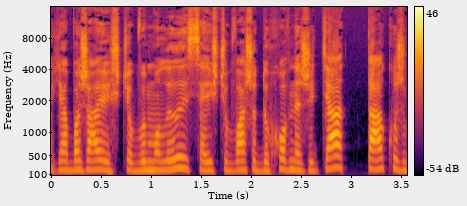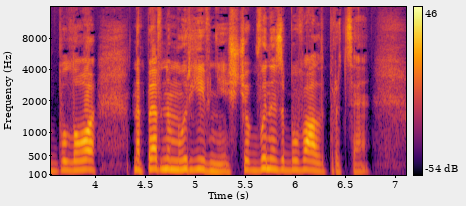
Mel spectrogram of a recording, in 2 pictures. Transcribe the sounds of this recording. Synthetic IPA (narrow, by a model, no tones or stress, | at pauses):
jabɐʒɑjʊʃt͡ʃɔbʋɪmɔlˠɪlˠɪsʲɐiʃt͡ʃɔbʋɑʃɐd̪ʊxɔwnɛʒɪtʲːat̪ɑkɔʒbʊlˠɔnɐpɛwnɔmʊɾʲiwnʲiʃt͡ʃɔbʋɪnɛzɐbʊʋɑlˠɪpɾɔt̪sɛ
